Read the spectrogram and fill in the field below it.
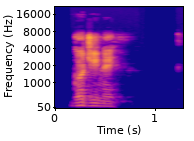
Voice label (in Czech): "Godźiny", nářečí Po našimu; Hodiny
